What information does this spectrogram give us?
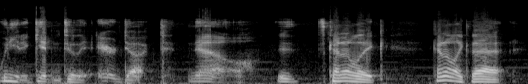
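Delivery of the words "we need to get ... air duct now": raspy put-on voice. Showing another speaker how Snake sounds: Snake voice. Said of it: "I'll show you".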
